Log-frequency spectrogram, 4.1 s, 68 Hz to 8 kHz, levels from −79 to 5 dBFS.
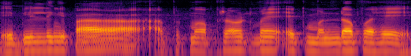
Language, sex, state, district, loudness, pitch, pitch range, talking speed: Hindi, male, Odisha, Malkangiri, -18 LUFS, 110 Hz, 105-115 Hz, 115 wpm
